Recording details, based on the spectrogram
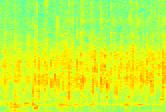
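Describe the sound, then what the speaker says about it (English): Spring water pours out steadily at the Abbey of Mount St Bernard near Tynt Meadow, a close, continuous rushing splash with no voices. "there's the spring water pouring out"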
